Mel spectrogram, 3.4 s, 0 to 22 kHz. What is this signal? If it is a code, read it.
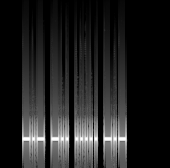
Morse code, heard as a keyed tone, about 25 wpm, 700 Hz. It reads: KD5K
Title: USA Call Signs - 4 Characters - 25wpm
